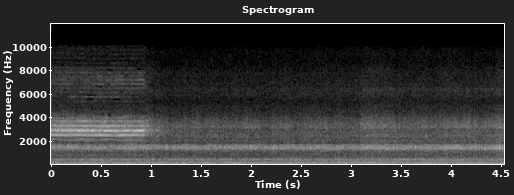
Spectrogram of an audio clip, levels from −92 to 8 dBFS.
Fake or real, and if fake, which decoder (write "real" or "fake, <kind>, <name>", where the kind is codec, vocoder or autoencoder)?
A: real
